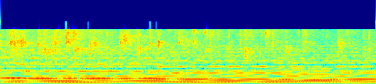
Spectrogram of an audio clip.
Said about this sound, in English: We need to celebrate this man. Let's clap for him.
